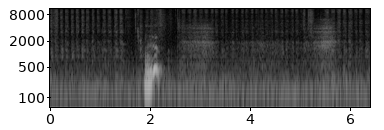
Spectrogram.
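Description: Wax crayon scratching and rubbing across paper as an area is colored in, faint and steady.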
